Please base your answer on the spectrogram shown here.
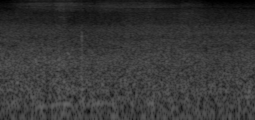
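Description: Ocean waves wash steadily onto the shore in a continuous, even roar of surf, with no voices over it.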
